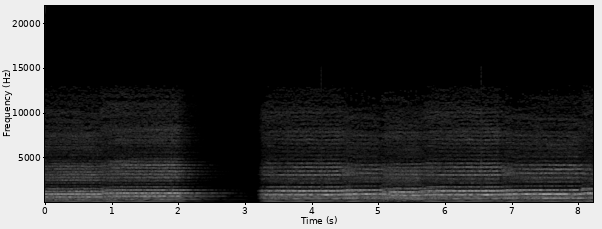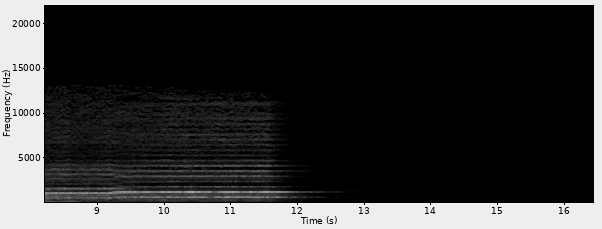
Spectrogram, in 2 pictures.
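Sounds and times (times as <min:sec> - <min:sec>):
four-part SATB choir singing a psalm: 0:00.0 - 0:12.3.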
